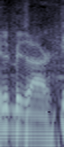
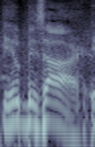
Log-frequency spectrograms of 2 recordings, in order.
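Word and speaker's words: Île-Bizard: You're going to tell me that I'm wrong in my French-Canadian pronunciation of that? – Yeah, Ile-Bizard. – Ile-Bizard, Ile-Bizard, Quebec.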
